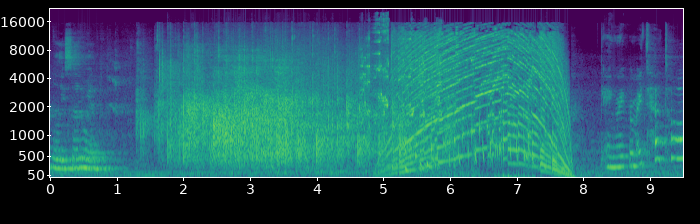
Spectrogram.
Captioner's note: rewind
